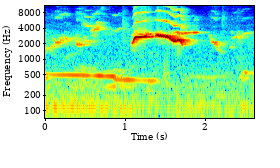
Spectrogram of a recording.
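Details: An Oriental magpie-robin in an Indonesian training recording used to tutor caged birds gives a loud, clear whistled phrase that rises and wavers, after a soft steady low tone and faint hum.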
